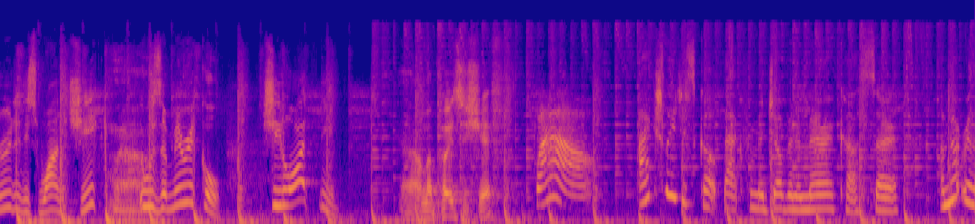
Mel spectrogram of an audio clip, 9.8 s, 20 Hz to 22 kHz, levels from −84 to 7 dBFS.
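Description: Nothing in the audio stood out as a technical problem on listening.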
